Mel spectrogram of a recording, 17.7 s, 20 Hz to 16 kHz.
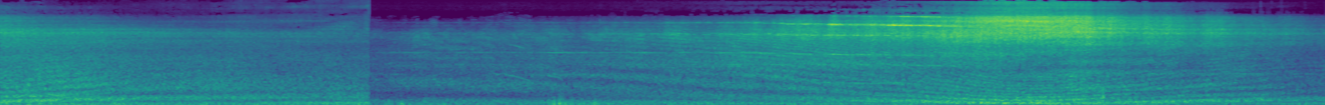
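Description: Twin-engine jet airliners flying low overhead. One jet passes and fades. After a sudden cut about five seconds in, another jet approaches, grows loudest about 13 to 14 seconds in as it passes overhead, then recedes with a high engine whine above its rumble.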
